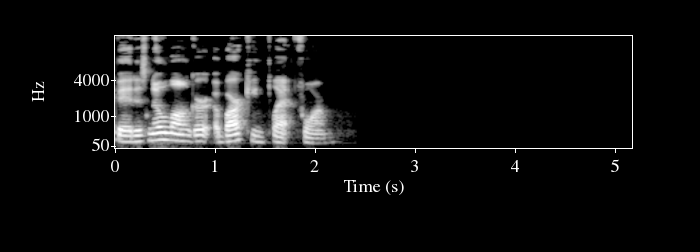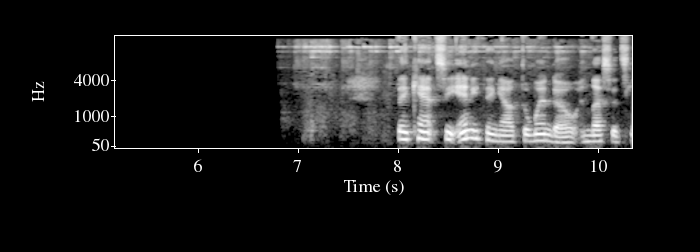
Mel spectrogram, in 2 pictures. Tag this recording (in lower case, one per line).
speech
